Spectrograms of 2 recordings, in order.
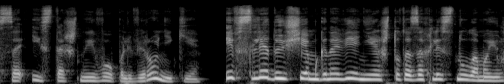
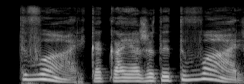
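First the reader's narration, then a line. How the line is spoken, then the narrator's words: Venomous hiss. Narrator (Russian): шипел ядовитой гадиной Зенски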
